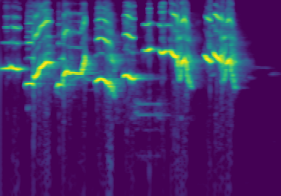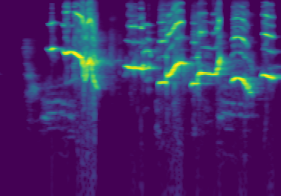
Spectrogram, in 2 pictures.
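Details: Kacer, the oriental magpie-robin, singing a provocation song to get lazy birds to open their tails and fight: loud, fast run of ringing whistles and sharp slurred notes, a brief pause, then another energetic, varied burst.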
